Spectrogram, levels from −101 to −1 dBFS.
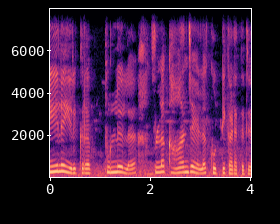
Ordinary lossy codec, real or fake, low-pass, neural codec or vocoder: Opus, 64 kbps; real; 7.2 kHz; none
